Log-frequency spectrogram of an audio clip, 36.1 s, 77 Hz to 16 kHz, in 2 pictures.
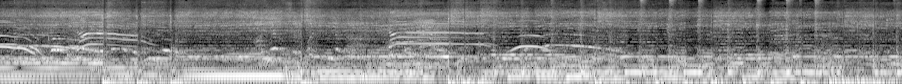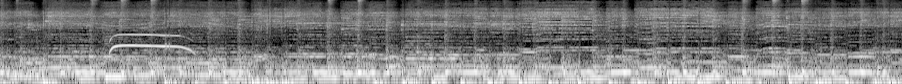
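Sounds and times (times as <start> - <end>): man singing: 0.0 - 13.5
live rock band playing: 0.0 - 36.0.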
